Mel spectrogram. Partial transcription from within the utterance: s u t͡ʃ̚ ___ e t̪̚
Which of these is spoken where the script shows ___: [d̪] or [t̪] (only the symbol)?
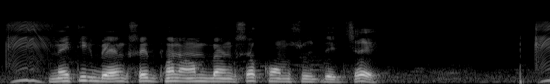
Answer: d̪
